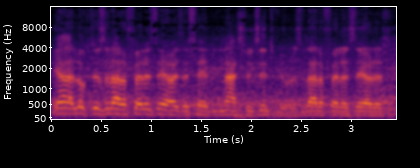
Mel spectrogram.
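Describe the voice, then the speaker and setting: Loud noise behind a male speaker. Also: dry sound with no echo. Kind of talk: interview answer. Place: stadium. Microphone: phone near.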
